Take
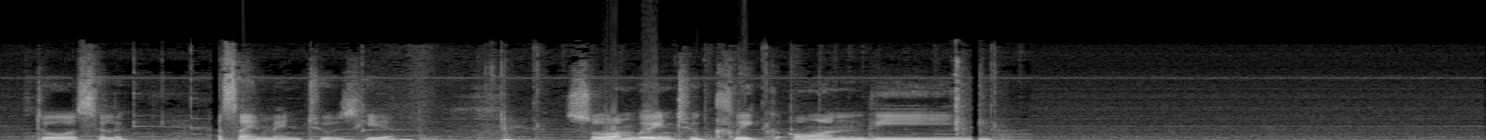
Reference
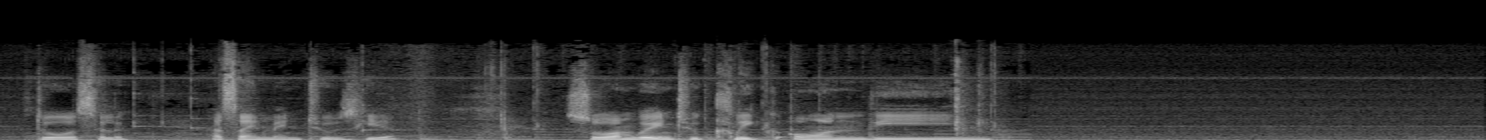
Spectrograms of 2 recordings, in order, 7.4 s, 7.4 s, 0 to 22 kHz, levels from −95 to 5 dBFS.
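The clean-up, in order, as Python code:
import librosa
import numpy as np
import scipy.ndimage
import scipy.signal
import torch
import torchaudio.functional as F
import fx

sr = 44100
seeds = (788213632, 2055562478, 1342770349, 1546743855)

y = fx.fix_declip(x, sr, threshold_db=-10.0)
y = fx.fix_deplosive(y, sr, at_s=(2.0, 2.5, 3.0, 3.47))
y = fx.fix_interpolate(y, sr, at_s=(1.07, 4.87), length_ms=29.0)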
